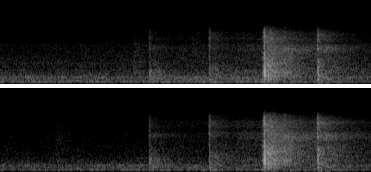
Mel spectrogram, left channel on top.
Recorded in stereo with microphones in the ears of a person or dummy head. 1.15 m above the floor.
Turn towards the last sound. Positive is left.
turn(degrees=-20)  # may be behind; listen again after turning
